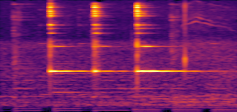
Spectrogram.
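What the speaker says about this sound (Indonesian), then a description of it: "silakan kita pukul satu persatu gelas tersebut menggunakan sendok" A spoon taps drinking glasses one at a time, three bright clinks ringing out close and clear over a steady low hum, the sharp pings sustaining briefly before fading.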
